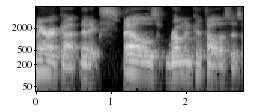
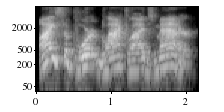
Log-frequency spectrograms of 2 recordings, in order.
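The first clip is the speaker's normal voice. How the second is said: slow, higher imitation of the Pope; mock Pope declaration; 5 semitones higher, 4 dB louder, slower than usual. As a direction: proclaim it slowly as the Pope. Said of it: "Like, the Pope will say".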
